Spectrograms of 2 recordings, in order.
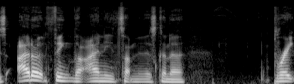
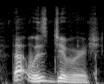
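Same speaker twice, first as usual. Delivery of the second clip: ordinary delivery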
